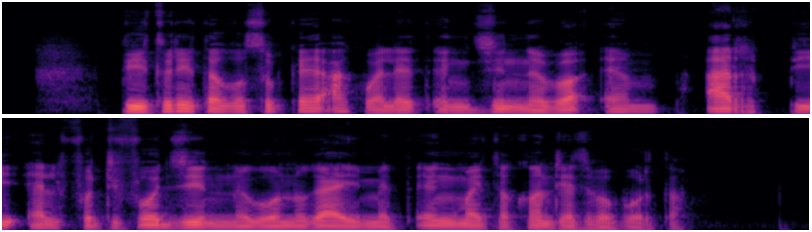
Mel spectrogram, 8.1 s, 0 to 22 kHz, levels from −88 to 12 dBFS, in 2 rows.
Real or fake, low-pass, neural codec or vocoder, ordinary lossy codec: real; none; none; none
